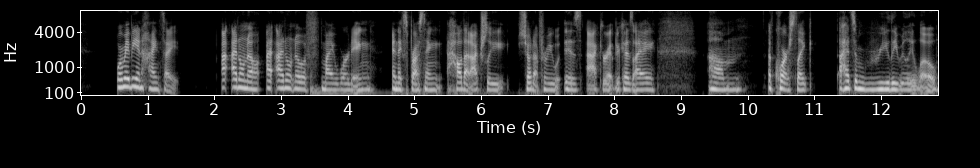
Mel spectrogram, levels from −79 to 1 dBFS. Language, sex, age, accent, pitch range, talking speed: English, female, 20-39, American, 180-220 Hz, 175 wpm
